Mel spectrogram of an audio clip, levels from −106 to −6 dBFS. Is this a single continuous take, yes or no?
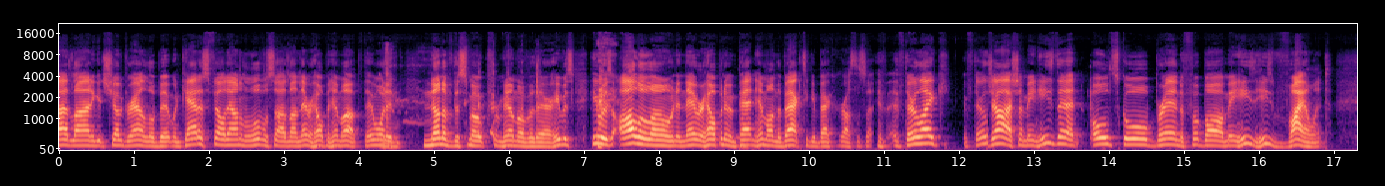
no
